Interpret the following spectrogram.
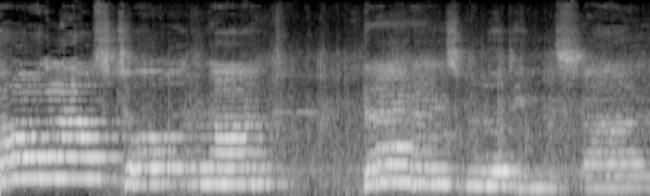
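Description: A woman singing a slow folk song unaccompanied, holding long notes. There are two sung phrases, with a brief pause for breath a little before halfway.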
